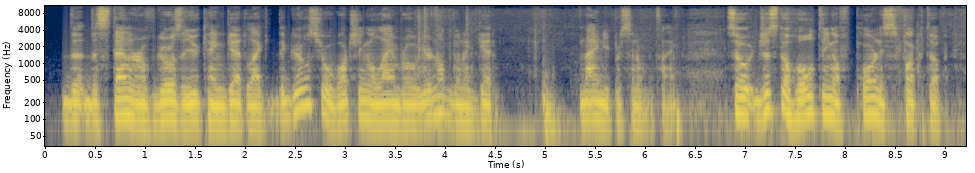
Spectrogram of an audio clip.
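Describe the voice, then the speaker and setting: A fairly low-pitched man with a Flemish accent, a fairly quick pace and ordinary pitch variation. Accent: Belgian (Flemish) accent in English. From Belgium. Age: 20s. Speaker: motivational youtuber. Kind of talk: casual monologue. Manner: casual, slangy.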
